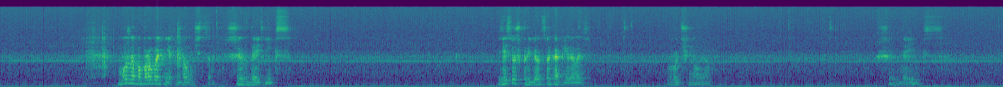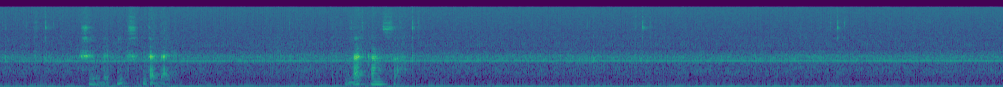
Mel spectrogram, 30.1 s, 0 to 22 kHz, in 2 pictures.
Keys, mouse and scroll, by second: 3.6 shift+d, 9.1 shift+d, 11.4-14.9 drag, 12.2 shift+d, 15.5 shift+d, 19.6-21.5 middle drag, 21.0 shift+d, 24.5 shift+d, 27.4 shift+d.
